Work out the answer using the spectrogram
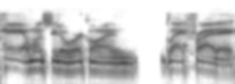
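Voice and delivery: ordinary delivery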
